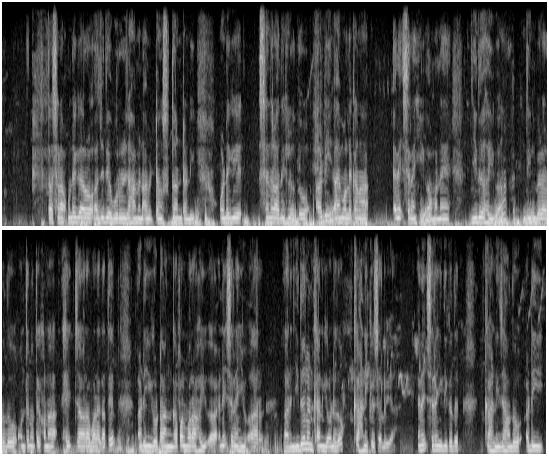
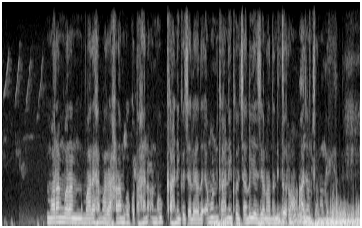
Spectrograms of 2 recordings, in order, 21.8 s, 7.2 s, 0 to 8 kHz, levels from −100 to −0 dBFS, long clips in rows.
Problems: background sounds at intervals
